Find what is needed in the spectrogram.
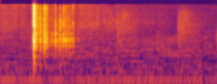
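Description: A dried extracted wisdom tooth dropped into an empty plastic food container: one sharp click about a third of a second in, with a brief ringing rattle after it.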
